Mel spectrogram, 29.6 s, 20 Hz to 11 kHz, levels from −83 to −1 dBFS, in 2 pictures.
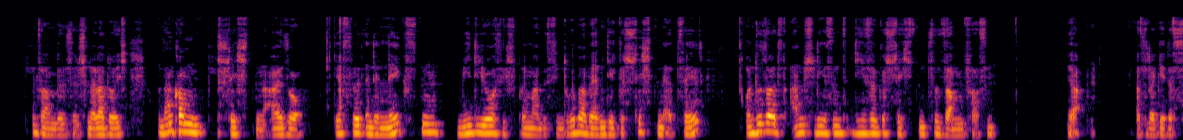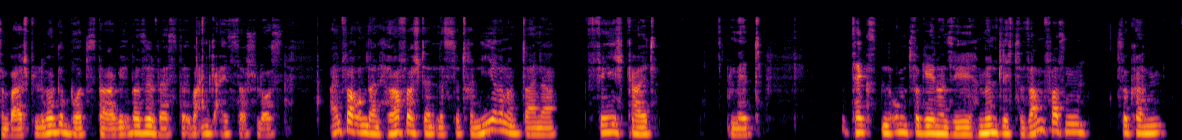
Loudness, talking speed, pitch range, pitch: -23 LUFS, 130 wpm, 115-140 Hz, 125 Hz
